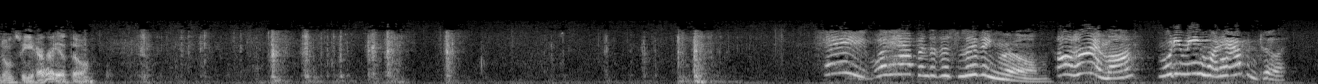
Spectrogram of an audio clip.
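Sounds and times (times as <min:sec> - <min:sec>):
speech: 0:00.1 - 0:01.5, 0:09.2 - 0:13.0
adhesive tape pulled and wrapped around an old baseball bat: 0:01.2 - 0:08.0.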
